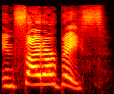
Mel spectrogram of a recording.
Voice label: Warn Enemy Inside Our Base, Female; Female 02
